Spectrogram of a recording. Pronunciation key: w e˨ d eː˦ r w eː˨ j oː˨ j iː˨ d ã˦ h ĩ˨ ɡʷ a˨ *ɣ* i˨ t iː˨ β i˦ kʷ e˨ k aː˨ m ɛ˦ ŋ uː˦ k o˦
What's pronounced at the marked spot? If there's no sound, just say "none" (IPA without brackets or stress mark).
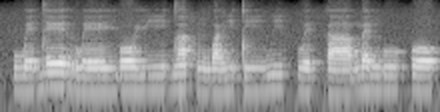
ɣ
